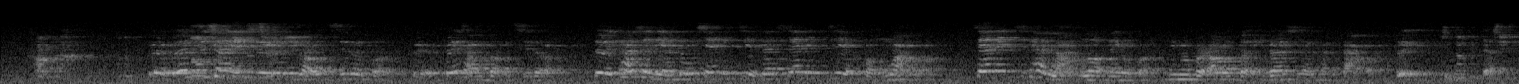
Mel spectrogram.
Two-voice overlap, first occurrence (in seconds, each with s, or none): 1.7 s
